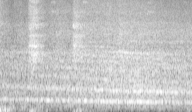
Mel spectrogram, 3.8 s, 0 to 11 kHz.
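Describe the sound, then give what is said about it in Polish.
A metro train rumbles steadily through an underground station on line 2 of the Warsaw metro, with a sustained tonal hum, a couple of brief hissing bursts and continuous low mechanical noise, loud, no voices. “W Warszawie, na stacji metra, druga linia.”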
